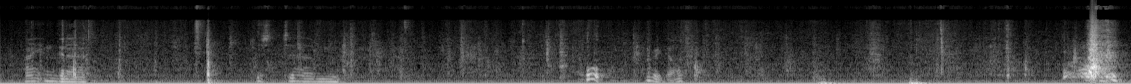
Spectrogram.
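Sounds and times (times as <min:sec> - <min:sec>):
speech: 0:00.2 - 0:01.2, 0:02.6 - 0:03.6, 0:05.8 - 0:07.2, 0:10.6 - 0:11.3
sneeze during a committee hearing: 0:10.6 - 0:11.3.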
